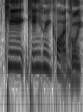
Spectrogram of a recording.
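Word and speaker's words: Ke Huy Quan: Ki Hui Kwan.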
